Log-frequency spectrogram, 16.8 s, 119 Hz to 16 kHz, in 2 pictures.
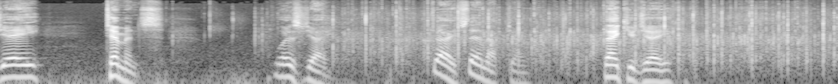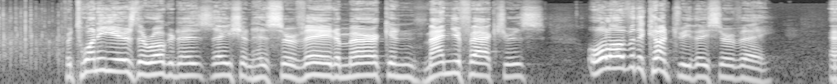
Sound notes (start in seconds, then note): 6.1 applause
